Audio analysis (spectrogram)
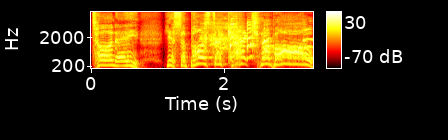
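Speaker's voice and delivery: very high, furious, shrill, drawn-out scream. Retelling a livid shout at a struggling fullback: retelling a furious scream. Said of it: "I screamed as loud as I could".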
